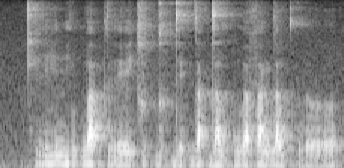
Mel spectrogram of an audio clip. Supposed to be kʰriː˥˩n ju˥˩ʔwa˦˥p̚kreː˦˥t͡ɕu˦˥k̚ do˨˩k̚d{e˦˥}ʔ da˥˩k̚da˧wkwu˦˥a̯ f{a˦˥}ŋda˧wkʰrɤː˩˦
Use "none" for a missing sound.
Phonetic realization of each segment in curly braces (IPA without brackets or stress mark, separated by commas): e˦˥, a˦˥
